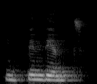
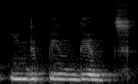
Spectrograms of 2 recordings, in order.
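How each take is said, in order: First: "independente" quick with the last vowels dropped; clipped native "independente"; native reduction. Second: "independente" drawn out, every syllable; careful learner "independente"; slow full form. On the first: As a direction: swallow the end of "independente". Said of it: "reduced native take". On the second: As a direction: stretch "independente" slowly and clearly. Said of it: "slow full take then reduced". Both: Shown as a demonstration.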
